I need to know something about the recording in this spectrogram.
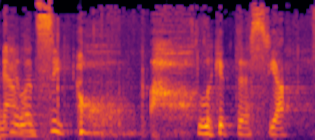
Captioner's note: gasps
